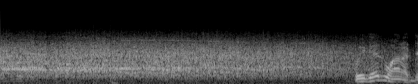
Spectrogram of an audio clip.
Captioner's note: applause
